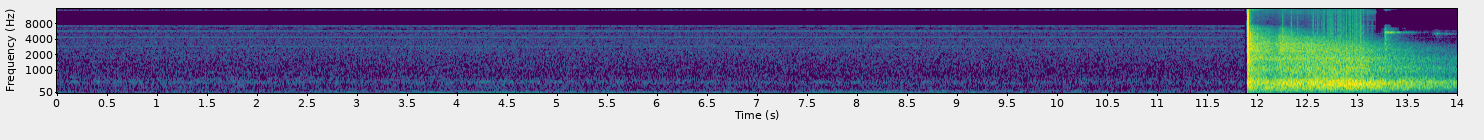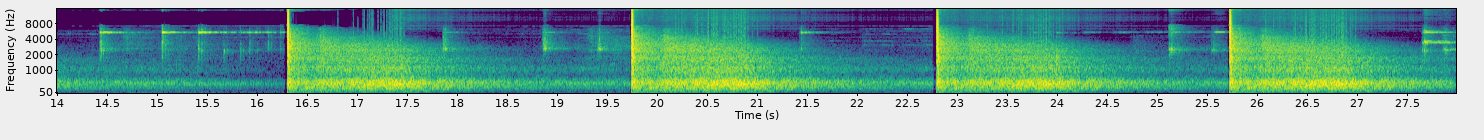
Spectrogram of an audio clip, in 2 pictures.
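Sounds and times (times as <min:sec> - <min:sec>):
pistol shots: 0:11.9 - 0:27.9.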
